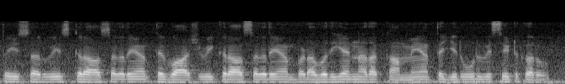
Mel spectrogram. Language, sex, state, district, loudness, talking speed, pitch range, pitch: Punjabi, male, Punjab, Kapurthala, -16 LUFS, 220 wpm, 115-120 Hz, 120 Hz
